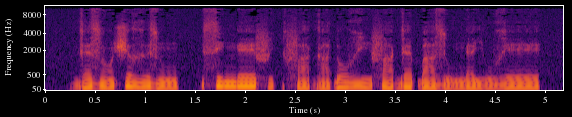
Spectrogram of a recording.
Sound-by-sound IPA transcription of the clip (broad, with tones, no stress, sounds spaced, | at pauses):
ɡ ɛ˨ z ɔ̃˨ ʃ ə˦ ɣ ɨ˧ z ũ˨ | s i˦ ŋ eː˦ f i˨ k f a˨ ɡ a˨ ɗ o˦ ɣ i˦˨ f a˧ ɡ ɛ˦ ɓ a˧ z u˨ ŋ ɛ˧ j u˧ ɣ eː˦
